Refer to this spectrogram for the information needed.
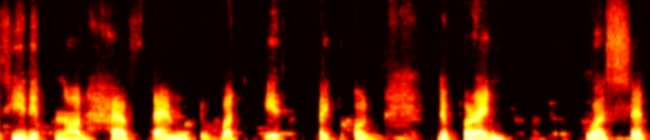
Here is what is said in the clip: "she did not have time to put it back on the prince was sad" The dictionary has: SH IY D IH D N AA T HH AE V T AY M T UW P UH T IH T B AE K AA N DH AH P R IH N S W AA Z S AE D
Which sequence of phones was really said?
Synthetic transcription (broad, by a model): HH IY D IH D N AA T HH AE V T AY M T UW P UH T IH T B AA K AA N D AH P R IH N W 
